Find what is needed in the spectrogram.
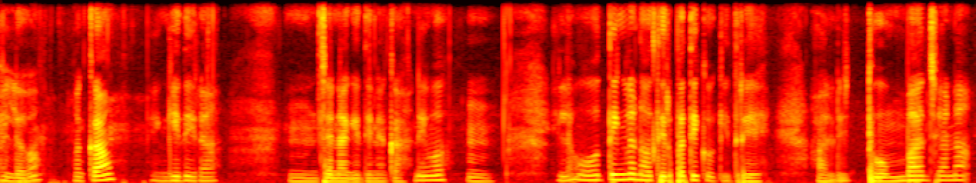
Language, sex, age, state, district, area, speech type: Kannada, female, 45-60, Karnataka, Bangalore Rural, rural, spontaneous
